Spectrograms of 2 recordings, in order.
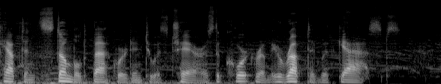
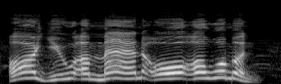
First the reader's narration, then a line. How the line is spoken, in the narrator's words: the veins in the captain's forehead bulged as he boomed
